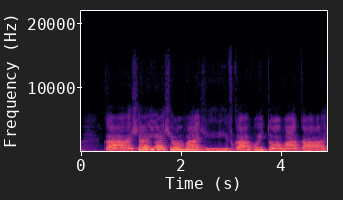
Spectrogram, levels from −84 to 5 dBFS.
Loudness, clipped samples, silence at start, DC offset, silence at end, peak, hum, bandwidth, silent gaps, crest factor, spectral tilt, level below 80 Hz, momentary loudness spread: -22 LUFS; under 0.1%; 0 s; under 0.1%; 0 s; -8 dBFS; none; 7 kHz; none; 14 dB; -7 dB/octave; -60 dBFS; 9 LU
